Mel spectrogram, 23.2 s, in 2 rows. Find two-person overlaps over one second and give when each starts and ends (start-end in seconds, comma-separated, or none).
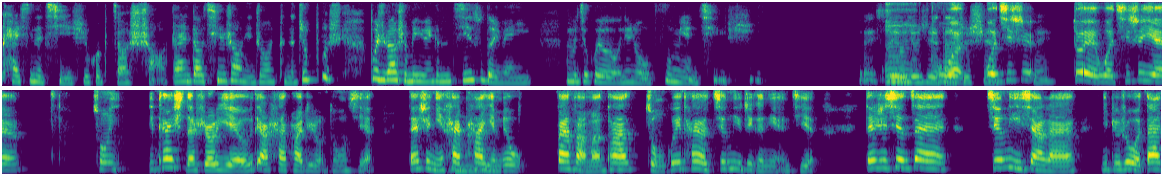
8.8-10.5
